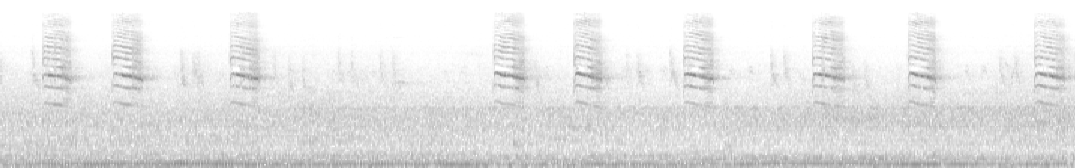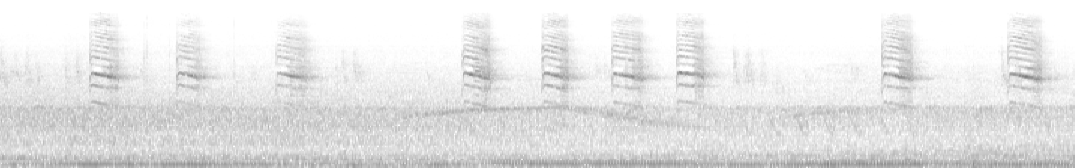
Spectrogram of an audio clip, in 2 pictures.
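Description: A bird giving short harsh calls over and over, about one every one to two seconds, each call falling slightly in pitch, with a pause of a few seconds early on.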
